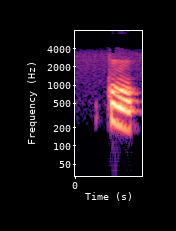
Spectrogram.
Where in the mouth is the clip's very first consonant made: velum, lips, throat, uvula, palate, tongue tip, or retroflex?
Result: velum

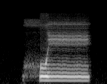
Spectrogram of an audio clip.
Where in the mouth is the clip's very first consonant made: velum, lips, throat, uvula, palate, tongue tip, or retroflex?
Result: throat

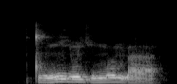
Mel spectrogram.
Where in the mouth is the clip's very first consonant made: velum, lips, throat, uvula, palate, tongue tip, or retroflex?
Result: tongue tip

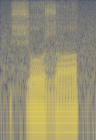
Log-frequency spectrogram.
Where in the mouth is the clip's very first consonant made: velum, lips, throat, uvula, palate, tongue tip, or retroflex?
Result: palate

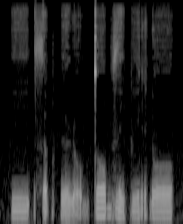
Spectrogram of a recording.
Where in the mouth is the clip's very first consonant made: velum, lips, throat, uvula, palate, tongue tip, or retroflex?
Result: throat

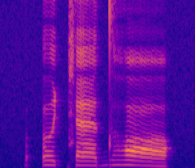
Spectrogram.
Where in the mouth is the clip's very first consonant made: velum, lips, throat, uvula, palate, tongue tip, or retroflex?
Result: throat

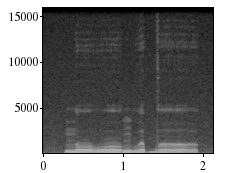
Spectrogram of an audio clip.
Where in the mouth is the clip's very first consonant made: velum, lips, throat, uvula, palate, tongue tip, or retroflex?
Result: tongue tip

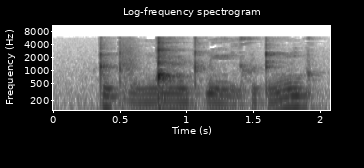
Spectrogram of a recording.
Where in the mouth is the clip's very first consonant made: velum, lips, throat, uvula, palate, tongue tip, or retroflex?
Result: retroflex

